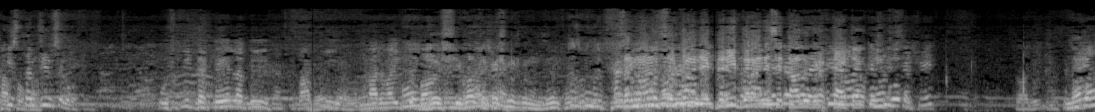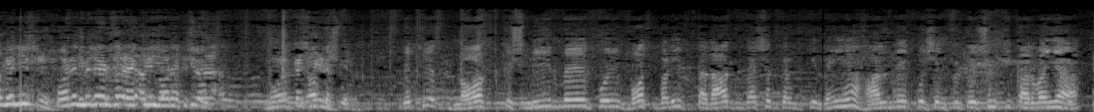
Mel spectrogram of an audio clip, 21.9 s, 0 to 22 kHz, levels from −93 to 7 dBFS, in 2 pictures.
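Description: At 3.11 s there's a short hard-edged dropout, and it comes back at 7.13 to 7.15 s, 11.15 s, 15.16 s and 19.16 to 19.18 s, spaced every 4 s. That's a gap between stream segments: consecutive 4-second chunks have timestamps that don't quite meet, so the player pads the hole with silence. The holes last between 8.5 and 19 ms and sound like abrupt little ticks or blinks in the sound. Nothing is actually missing from the audio.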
